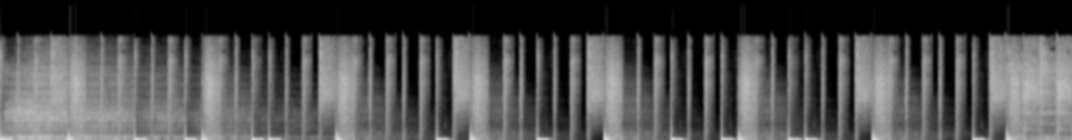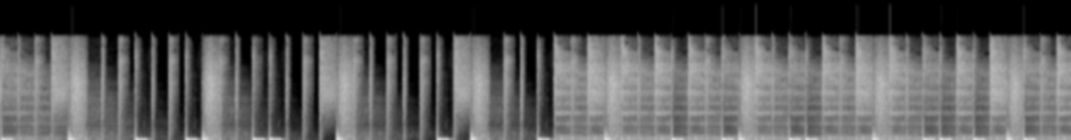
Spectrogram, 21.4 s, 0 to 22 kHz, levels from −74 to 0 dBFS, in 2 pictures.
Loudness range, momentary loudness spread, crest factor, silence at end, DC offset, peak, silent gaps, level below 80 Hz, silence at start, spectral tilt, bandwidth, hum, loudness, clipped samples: 3 LU; 9 LU; 14 dB; 0 s; under 0.1%; 0 dBFS; none; -20 dBFS; 0 s; -3.5 dB/octave; 17.5 kHz; none; -13 LUFS; under 0.1%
